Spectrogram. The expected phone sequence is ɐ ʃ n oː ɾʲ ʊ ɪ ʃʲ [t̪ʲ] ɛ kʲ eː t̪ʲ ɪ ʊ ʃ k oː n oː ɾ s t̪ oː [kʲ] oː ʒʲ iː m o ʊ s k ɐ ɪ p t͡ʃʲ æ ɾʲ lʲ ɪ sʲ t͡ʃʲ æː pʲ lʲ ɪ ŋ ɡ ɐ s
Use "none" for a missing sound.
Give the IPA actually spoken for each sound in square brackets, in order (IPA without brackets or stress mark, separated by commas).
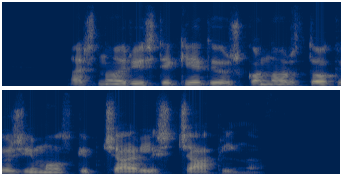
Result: t̪ʲ, kʲ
